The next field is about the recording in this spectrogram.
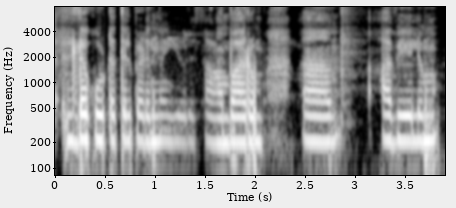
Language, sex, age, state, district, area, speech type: Malayalam, female, 18-30, Kerala, Kasaragod, rural, spontaneous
